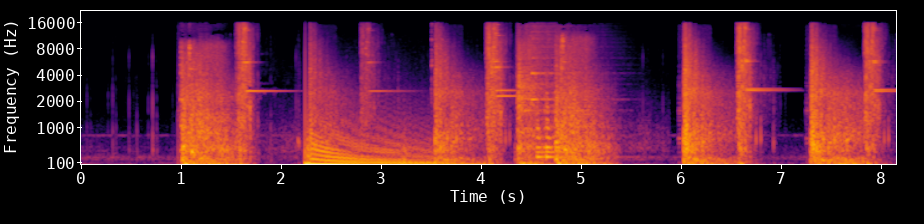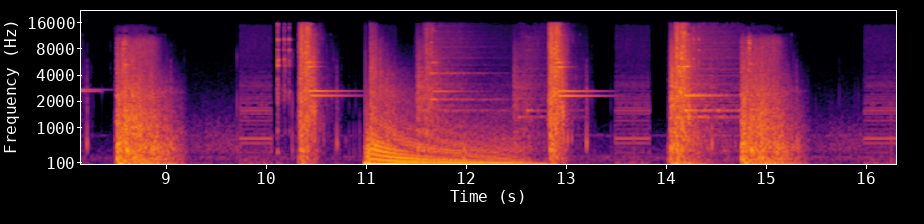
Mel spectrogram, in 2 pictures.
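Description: Loud booming blasts from a video game ring out and fade, one after another.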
